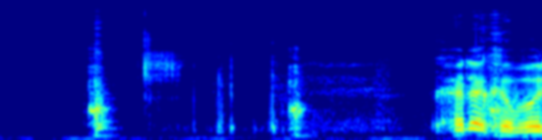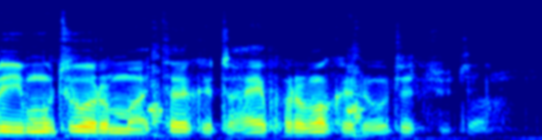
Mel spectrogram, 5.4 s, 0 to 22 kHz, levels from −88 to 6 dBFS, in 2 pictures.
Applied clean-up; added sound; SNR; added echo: none; Tick-tock; 15 dB; none.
